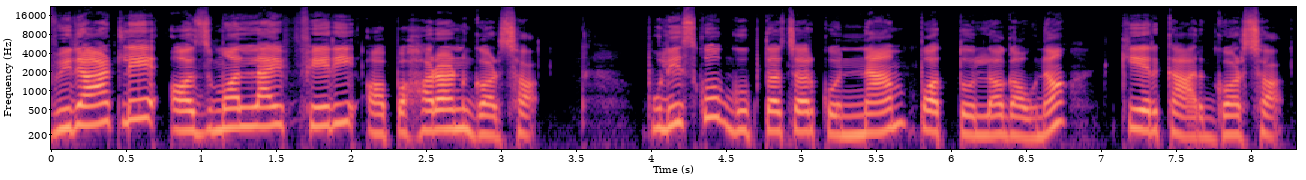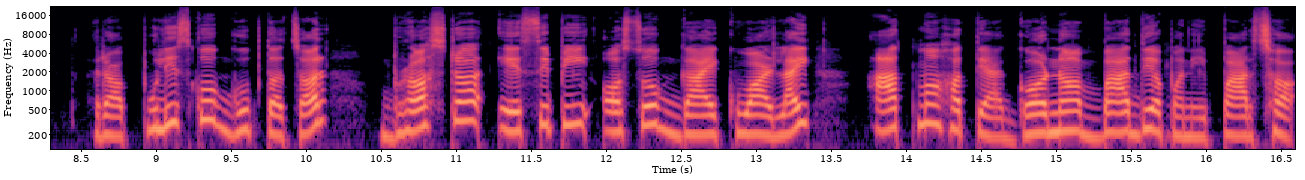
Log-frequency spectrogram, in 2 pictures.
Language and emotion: Nepali, neutral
